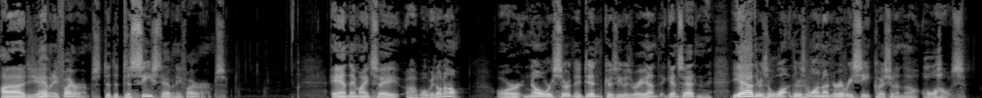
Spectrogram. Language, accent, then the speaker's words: English; Michigan, United States; increasingly so in my home state of Michigan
